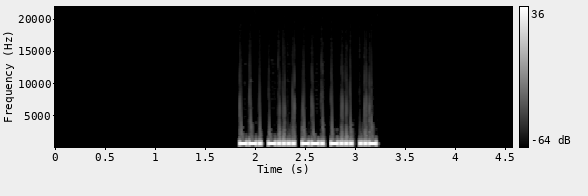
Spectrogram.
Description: Morse code, heard as a keyed tone, about 46 wpm, 700 Hz. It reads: G6GBU
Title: DXCC-100 Call Signs - 5 Characters - Repeated 3x - 50wpm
